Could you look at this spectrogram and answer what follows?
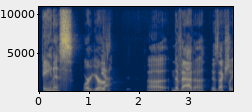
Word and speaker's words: Nevada: doesn't it's not anything like anus or uh Nevada is actually how you pronounce the state, not Nevada.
